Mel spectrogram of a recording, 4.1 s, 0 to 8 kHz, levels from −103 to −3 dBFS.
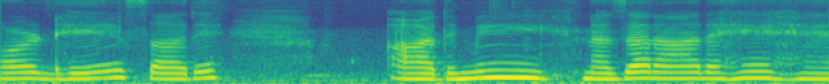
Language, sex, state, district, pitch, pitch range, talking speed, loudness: Hindi, female, Jharkhand, Palamu, 215 Hz, 200-225 Hz, 115 wpm, -12 LUFS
